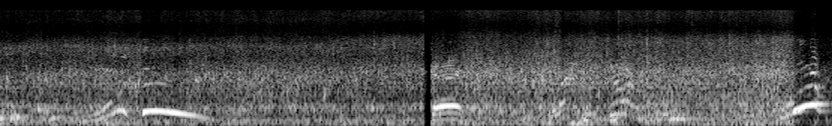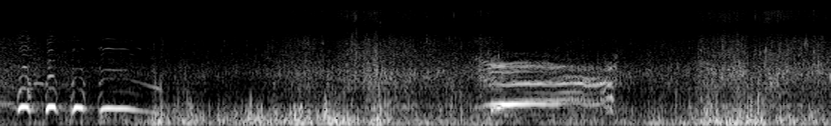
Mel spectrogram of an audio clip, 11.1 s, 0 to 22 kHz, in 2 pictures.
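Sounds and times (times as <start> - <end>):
water rushing down a slide: 0.0 - 11.0.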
